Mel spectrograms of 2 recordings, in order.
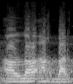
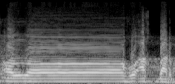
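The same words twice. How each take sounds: First: The phrase is said short. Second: The phrase is drawn out long.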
